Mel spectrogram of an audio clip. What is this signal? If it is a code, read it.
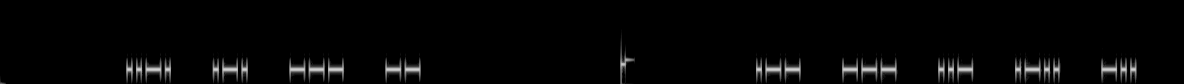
Morse code, heard as a keyed tone, about 25 wpm, spaced as for 14 wpm, 700 Hz. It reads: FROM WOULD
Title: 3x Character Spacing - Top 200 Words - 25wpm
